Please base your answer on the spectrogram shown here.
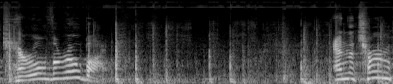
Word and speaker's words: Karel: named after Carol and some people say Carl which is kind of actually closer do I believe it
